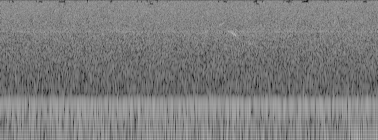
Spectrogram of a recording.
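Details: Loud steady outdoor rush with a constant low hum throughout, and no animal calls audible.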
